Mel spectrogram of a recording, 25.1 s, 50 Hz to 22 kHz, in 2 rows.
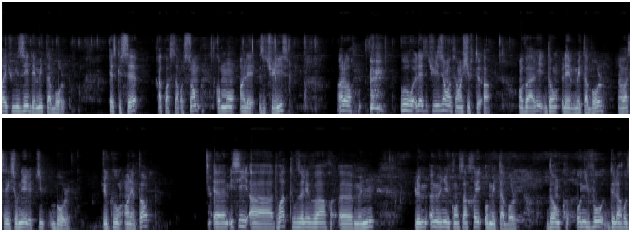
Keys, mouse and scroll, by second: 9.0 shift+a, 14.7-15.1 scroll down 2, 18.8-25.1 drag.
